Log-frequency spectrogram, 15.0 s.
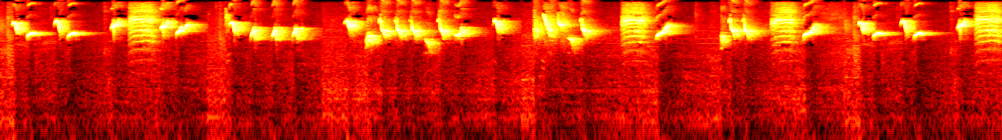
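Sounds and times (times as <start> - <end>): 
Java sparrow song of whistled notes: 0.2 - 10.2, 10.8 - 15.0.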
